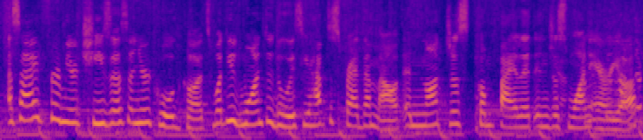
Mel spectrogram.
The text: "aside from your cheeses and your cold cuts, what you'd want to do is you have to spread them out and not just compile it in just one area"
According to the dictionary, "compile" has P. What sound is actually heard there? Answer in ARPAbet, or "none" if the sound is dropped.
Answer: P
